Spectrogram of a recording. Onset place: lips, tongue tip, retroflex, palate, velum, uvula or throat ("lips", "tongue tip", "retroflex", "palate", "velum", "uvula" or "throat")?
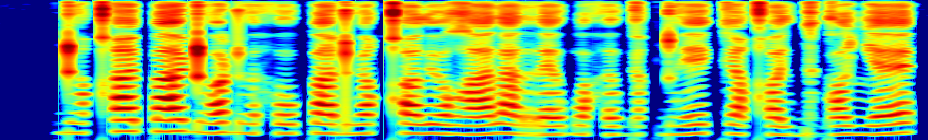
retroflex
